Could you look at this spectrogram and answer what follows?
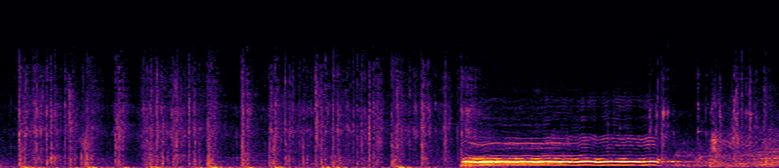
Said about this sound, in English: We do a little bit of tap. We also do a little bit of Irish step or river dance.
